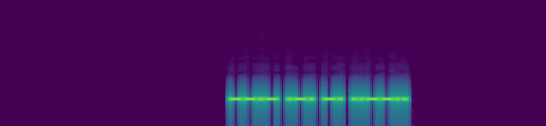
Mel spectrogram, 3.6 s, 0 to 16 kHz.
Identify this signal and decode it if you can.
Morse code, heard as a keyed tone, about 50 wpm, 700 Hz. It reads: QRN?
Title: Q-Codes with Spoken Meaning - 50wpm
